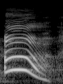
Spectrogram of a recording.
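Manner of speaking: high delighted shriek of recognition; a sudden joyful cry across the room; mother's high shriek of delight; excited shriek. Retold or imitated. Mother's shout across church.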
